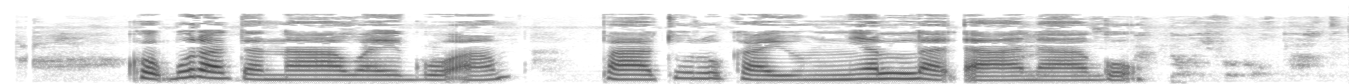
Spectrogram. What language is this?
Adamawa Fulfulde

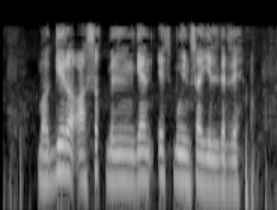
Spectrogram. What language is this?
Bashkir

